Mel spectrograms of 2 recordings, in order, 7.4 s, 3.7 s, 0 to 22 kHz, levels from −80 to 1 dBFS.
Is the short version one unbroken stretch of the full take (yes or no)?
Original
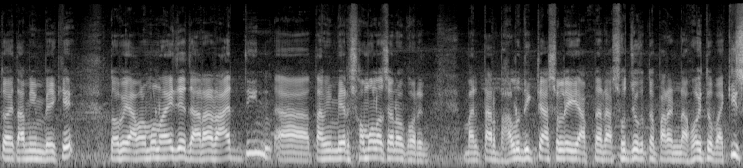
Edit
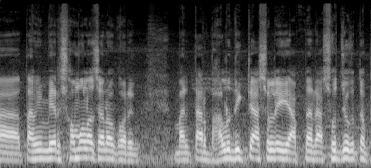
yes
